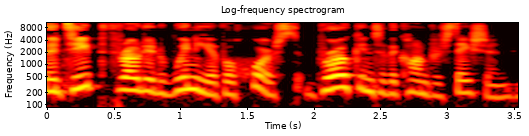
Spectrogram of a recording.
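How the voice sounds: Pitch shifts by an ordinary amount as this natural reading voice goes on.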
